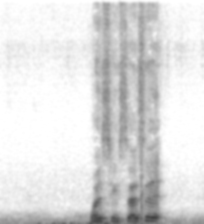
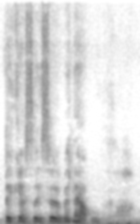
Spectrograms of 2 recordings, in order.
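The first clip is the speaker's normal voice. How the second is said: trailing into a tearful whisper, much softer; words fading as tears come; 6 dB quieter than usual. Real, not acted. Vlogger waiting on Lisa's verdict, holding back tears. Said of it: "Why am I already crying".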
